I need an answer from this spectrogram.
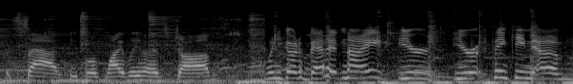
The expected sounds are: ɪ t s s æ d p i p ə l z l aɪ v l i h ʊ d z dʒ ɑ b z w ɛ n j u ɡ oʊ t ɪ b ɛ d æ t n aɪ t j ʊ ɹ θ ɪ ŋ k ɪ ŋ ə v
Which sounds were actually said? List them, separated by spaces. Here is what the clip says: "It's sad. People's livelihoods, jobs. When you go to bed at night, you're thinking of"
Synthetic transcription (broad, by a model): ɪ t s s æ d p i p l z l aɪ v l i h ʊ d z dʒ ɑ b z w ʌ n j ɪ ɡ oʊ t ɪ b ɛ d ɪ t n aɪ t j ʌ ɹ θ ɪ ŋ k ɪ ŋ ə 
